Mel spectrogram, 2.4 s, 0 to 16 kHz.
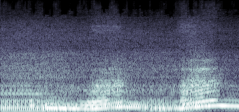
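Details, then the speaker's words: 1959 Alfa Romeo Giulietta, parked a few years, now warming up with choke off: engine blips up and settles back cleanly with an even, steady note and no misses. "Sounds good. [Music] Yeah, we're getting some heat in it now."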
